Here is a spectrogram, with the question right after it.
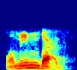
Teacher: নুন সাকিনকে বাদ দেওয়া হলো, এখন অবস্থা দাঁড়ালো কি, যে নুনটা মিম হয়ে গেল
